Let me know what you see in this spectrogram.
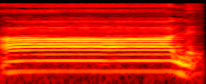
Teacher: اس کو 5 الف کے برابر کھینچیں گے، یعنی 4 سے 5 سیکنڈ تک اس کو کھینچنا ہے، رکنا ہے. آل، حمزہ کھڑا زبر آ، اس کو 1 الف کے برابر کھینچیں. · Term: مد لازم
